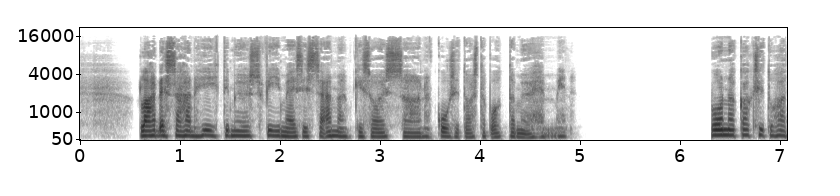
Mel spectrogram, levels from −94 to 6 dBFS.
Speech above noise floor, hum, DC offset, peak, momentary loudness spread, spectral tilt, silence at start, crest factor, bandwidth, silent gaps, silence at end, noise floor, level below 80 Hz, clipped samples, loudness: 24 dB; none; under 0.1%; 0 dBFS; 11 LU; -4.5 dB/octave; 0.1 s; 20 dB; 16.5 kHz; 5.12-6.30 s; 0 s; -44 dBFS; -60 dBFS; under 0.1%; -20 LUFS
